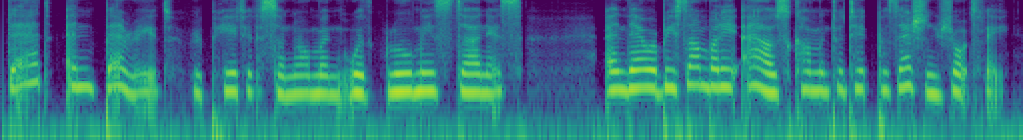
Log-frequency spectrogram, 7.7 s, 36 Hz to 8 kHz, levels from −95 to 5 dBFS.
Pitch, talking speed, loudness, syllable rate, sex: 250 Hz, 155 wpm, -17 LUFS, 5.3 syllables/s, female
